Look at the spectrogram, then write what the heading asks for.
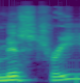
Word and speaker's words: Miss Tree: Or Miss Tree, if you've not read Miss Tree, it's being published by MISS Tree. Yeah. That's get it? Yes. Like mystery, but it's spelled MISS, like Miss.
